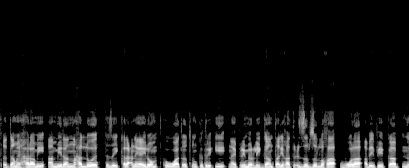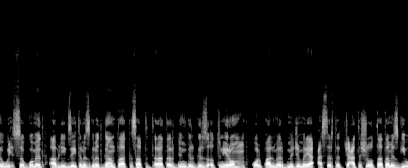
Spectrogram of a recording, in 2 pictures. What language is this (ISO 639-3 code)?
ara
